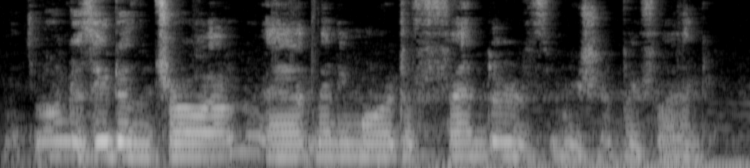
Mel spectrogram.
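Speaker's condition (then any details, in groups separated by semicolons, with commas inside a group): Quadriplegic cerebral palsy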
